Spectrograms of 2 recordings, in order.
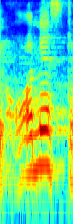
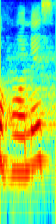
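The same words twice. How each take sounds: First: ऑनेस्ट with a silent h, starting on the vowel; correct reading. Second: हॉनेस्ट with a spoken h at the start; wrong reading. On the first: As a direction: say ऑनेस्ट, no h sound. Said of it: "ये ऑनेस्ट है". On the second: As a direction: say हॉनेस्ट sounding the h. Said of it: "तो हॉनेस्ट नहीं". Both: Shown as a demonstration.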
